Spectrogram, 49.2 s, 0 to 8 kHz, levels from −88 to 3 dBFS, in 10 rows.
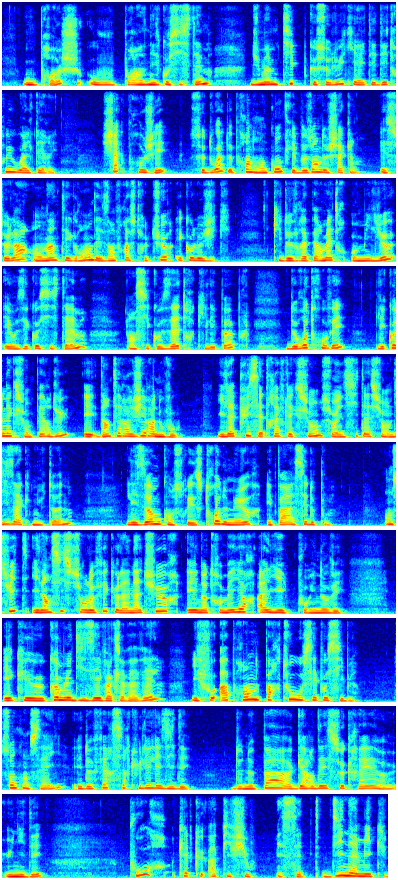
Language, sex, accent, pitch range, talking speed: French, female, French, 175-225 Hz, 160 wpm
